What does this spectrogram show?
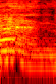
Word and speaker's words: Crimmins: Craig Crimmins, is that how we say his name, Olivia? Crimmins. Yes. Is that correct?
